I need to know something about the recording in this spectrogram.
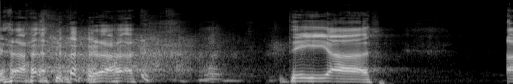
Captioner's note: audience laughing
